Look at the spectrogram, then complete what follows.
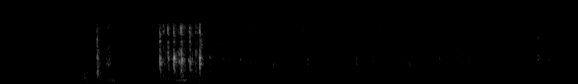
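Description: Typing on a computer keyboard: a few louder keystrokes about one to two seconds in, then a run of faint, quick keystrokes.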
